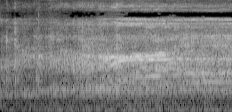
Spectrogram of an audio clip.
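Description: A toy iCarly remote playing a sound effect from its small built-in speaker after a button press; the sound is thin, with no low end, and runs steadily on.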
